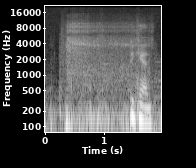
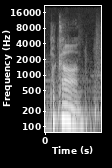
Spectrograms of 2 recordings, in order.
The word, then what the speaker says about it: pecan: Pecan. Pecan. Pecan pie. What's your favorite kind of pie, Chuck? Pecan pie. You know why? Because I'm not pretentious. All right. It's pronounced pecan. Both are acceptable.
